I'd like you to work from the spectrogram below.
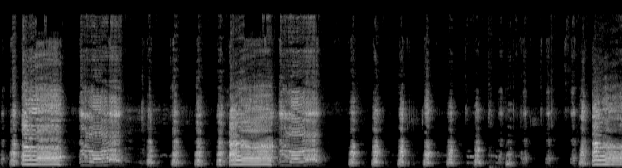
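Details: On a poultry farm, a rooster cries out after a hen has laid eggs, loudly and plaintively: runs of short, rapid clucks broken by long, drawn-out squawks, three in six seconds, with nothing else heard.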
